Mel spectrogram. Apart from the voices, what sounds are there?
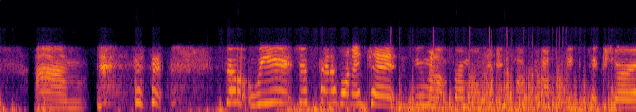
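wind blowing into microphone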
